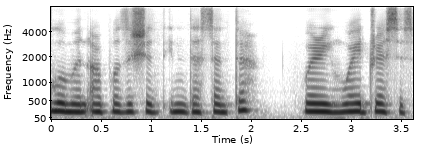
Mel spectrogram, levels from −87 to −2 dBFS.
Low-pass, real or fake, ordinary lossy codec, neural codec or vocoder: none; fake; none; codec, 16 kHz, about 1 kbps, DyCAST, with the encoder's durations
